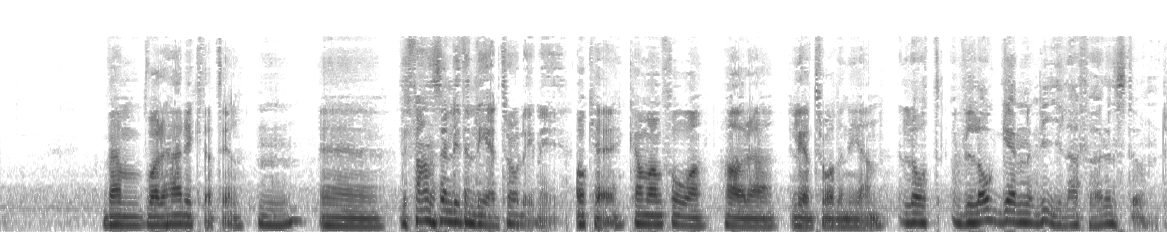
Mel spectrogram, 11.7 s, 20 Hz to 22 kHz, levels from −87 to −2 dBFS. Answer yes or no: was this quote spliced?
yes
